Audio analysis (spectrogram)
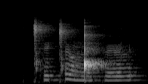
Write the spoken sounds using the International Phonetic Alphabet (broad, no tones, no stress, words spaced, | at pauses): ǀʰɪǀʏo̯ŋ͡ǃi køl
